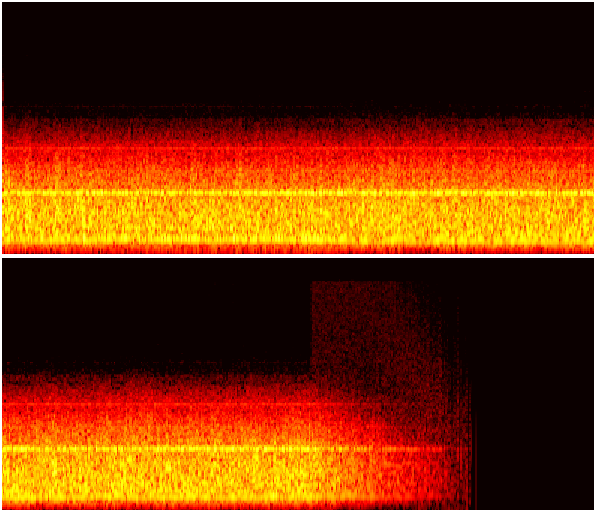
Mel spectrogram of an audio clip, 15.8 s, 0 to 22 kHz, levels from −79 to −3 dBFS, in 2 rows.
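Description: Truncation distortion on a fade runs from 12.00 s to the end at 15.80 s in this recording of everyday sound, worst from about 12.12 s onward. The fade-out begins around 12 s, and the gain stage rounds each sample to a coarse grid with no dither. As the level sinks, the waveform collapses into a few square steps, so the tail turns gritty. This fits a path holding only 7 bits.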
